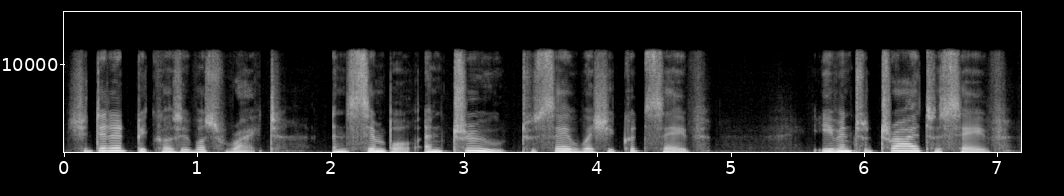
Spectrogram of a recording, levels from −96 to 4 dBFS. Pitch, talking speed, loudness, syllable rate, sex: 205 Hz, 185 wpm, -17 LUFS, 4.7 syllables/s, female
